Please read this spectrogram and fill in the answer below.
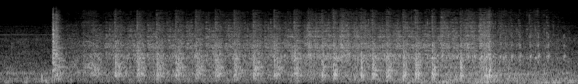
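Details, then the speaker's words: Audi A4 B8 TSI, jump-started: it catches, then runs with an uneven, stumbling beat. It is still misfiring, with wet unburnt fuel and smoke coming out, blamed on a bad injector. "oh no still missing hella small you can smell the fuel yeah see it's wet fuel coming out too it's not being burnt all the way"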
